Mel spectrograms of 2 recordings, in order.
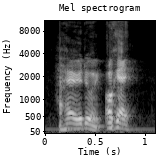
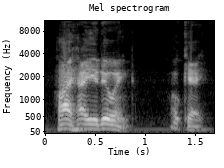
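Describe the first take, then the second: First: The reply comes very quickly. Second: The reply comes at a normal pace.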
